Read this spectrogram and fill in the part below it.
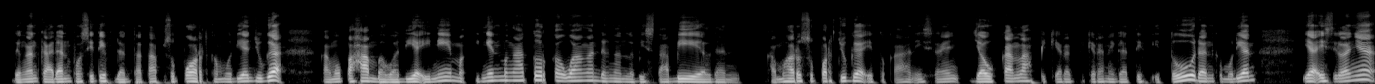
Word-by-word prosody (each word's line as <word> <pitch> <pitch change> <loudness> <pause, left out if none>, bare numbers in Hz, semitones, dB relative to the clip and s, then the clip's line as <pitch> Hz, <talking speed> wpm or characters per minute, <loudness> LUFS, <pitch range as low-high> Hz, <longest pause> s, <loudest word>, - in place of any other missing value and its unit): dengan 125 +5 0
keadaan 125 +2 +1
positif 135 +3 -1
dan 110 -2 -2
tetap 125 +2 -5
support. 140 +2 +2
Kemudian 125 +4 -1
juga 180 +7 +6 0.3
kamu 120 +4 -3
paham 140 +2 +3
bahwa 115 -2 +1
dia 125 +3 +3
ini 160 +9 0
me 145 - -2
ingin 170 +7 -1
mengatur 185 +2 +2
keuangan 170 +1 +1
dengan 140 -3 -3
lebih 120 -1 -5
stabil 120 -1 +1
dan 110 -4 -8 0.2
kamu 110 +4 -7
harus 150 +2 +1
support 145 +1 -2
juga 160 0 +2
itu - - -8
kan 110 +3 -10
istilahnya, 125 +2 -7 0.2
jauhkanlah 140 +4 +2
pikiran-pikiran 120 +2 -9
negatif 120 +1 -7
itu 150 - +4
dan 140 -1 +1
kemudian, 150 +11 +1 0.5
ya 150 -2 +4
istilahnya, 160 +9 +2
135 Hz, 155 wpm, -21 LUFS, 120-150 Hz, 0.5 s, juga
